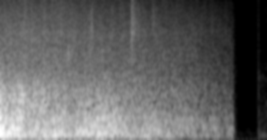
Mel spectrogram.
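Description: Thunder rumbling with heavy rain, loudest at the start and fading steadily before cutting off abruptly about three and a half seconds in.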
